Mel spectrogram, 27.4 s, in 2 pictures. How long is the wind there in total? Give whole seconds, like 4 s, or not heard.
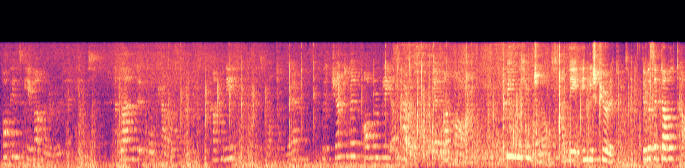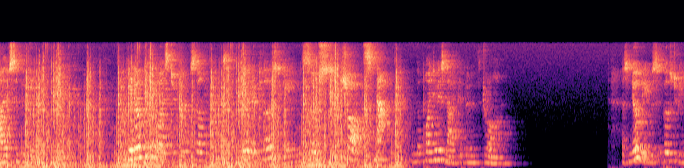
22 s.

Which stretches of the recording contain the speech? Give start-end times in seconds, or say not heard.
0.1-14.5, 16.2-23.8, 25.9-27.3.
